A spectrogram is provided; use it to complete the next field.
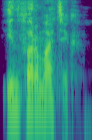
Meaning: genitive plural of информа́тика (informátika)
- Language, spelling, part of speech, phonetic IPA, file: Russian, информатик, noun, [ɪnfɐrˈmatʲɪk], Ru-информатик.ogg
